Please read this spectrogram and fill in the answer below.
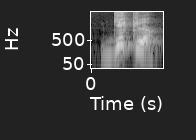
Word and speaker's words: Guesclin: ôter ses sa annonce on prononce guiclan merci randall en tout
